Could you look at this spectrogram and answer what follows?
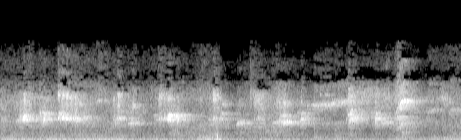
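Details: Caged Gouldian finches in a Peshawar breeding aviary utter scattered high, thin chirps and short whistled tweets, several birds calling loosely together, with a single sharp click midway.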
